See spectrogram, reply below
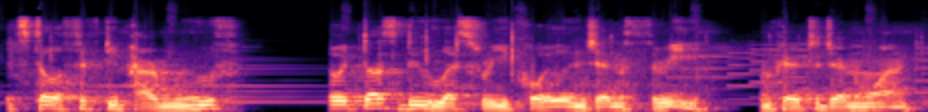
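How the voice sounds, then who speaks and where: A man live-streaming a game, with a soothing voice, thinking aloud in a relaxed way and answering chat. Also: fairly low pitch, moderate pace, roomy sound, faint music behind.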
